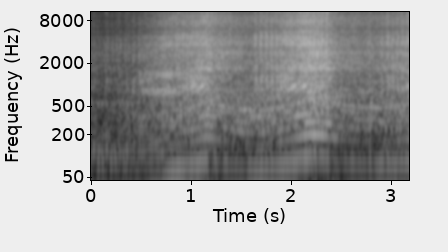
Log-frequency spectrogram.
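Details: Honda Dio (AF18) two-stroke scooter brought in as a runner: revs up and down with an uneven, rattly clatter over the buzz. Abnormal noise from the engine, possibly also the drivetrain; cause unclear.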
